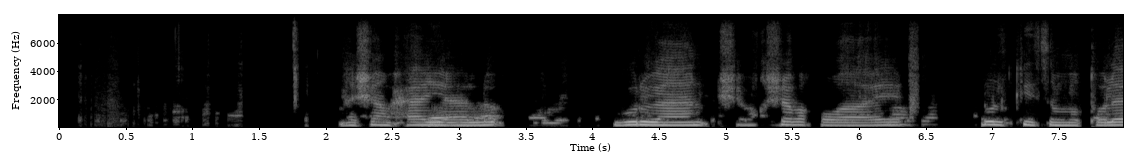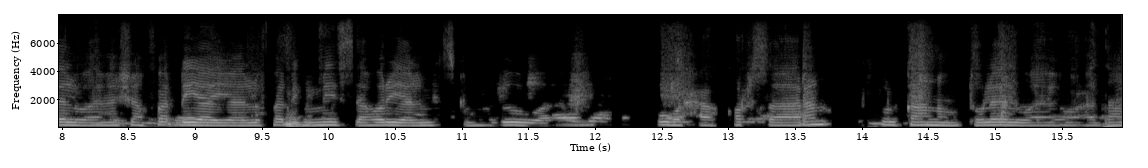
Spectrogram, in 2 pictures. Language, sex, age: Somali, male, 18-24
